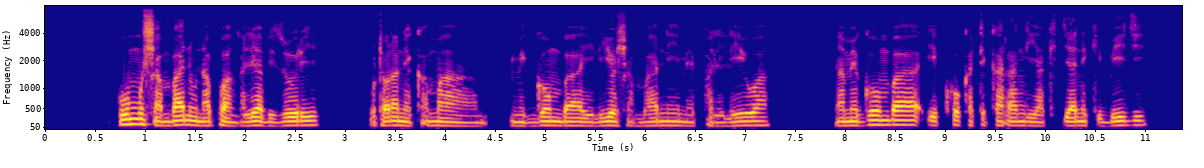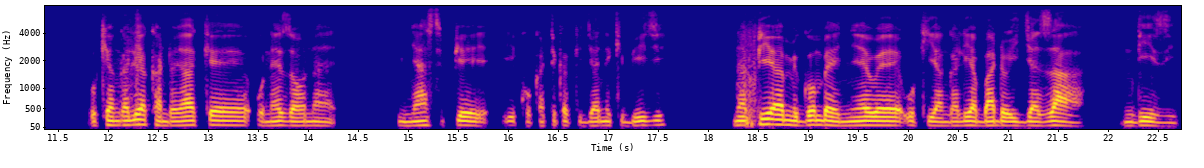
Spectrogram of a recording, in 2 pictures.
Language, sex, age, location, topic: Swahili, male, 18-24, Kisumu, agriculture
